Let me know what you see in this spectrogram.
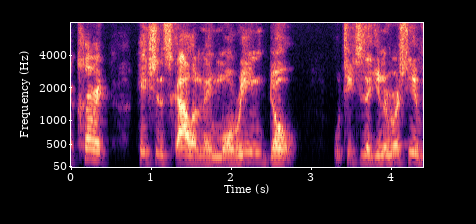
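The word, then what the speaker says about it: Daut: There's a very good book written by a contemporary, a current Haitian scholar named Maureen Doe, who teaches at University of Virginia, where she has a compendium of the work of Baron de Vasté.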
